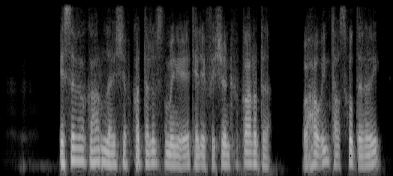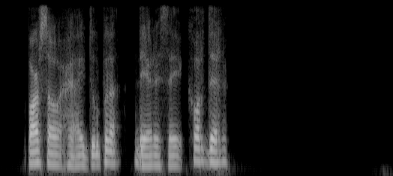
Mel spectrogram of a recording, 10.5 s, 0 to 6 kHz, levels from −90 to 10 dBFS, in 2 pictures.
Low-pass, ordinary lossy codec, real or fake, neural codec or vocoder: 5.4 kHz; none; fake; codec, 16 kHz in and 24 kHz out, 0.4 kbps, LongCat-Audio-Codec, fine tuned four codebook decoder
